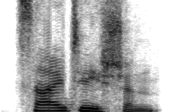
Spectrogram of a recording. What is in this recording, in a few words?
"citation", Indian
